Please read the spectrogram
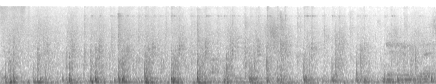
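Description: Footsteps on a wooden floor at a steady walking pace, about two steps a second.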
